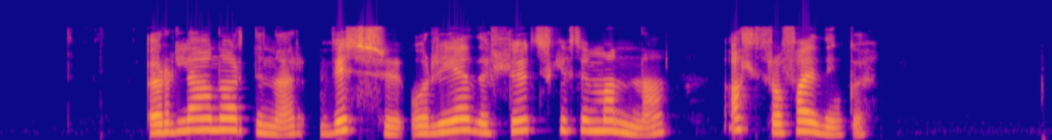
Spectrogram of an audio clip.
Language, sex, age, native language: Icelandic, female, 40-49, Icelandic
